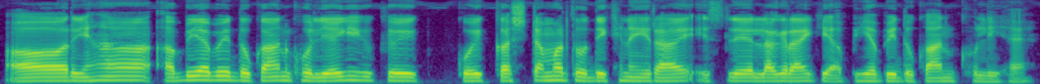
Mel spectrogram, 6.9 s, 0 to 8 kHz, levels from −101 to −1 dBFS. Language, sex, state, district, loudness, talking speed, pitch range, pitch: Hindi, male, West Bengal, Alipurduar, -16 LUFS, 225 wpm, 120-135 Hz, 130 Hz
